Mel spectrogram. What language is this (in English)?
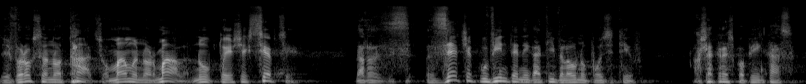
Romanian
